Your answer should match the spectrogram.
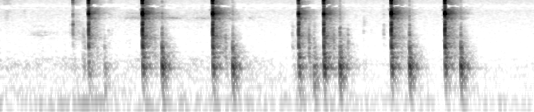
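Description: Plastic buttons on a small digital pocket scale pressed repeatedly: about a dozen short sharp clicks, mostly in quick pairs, as the display is switched from grams to ounces.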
